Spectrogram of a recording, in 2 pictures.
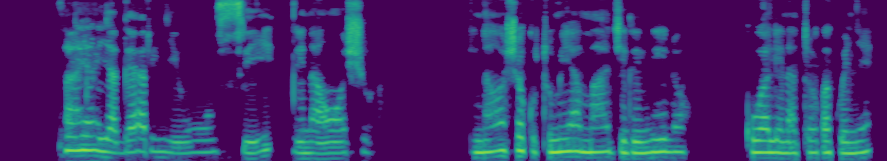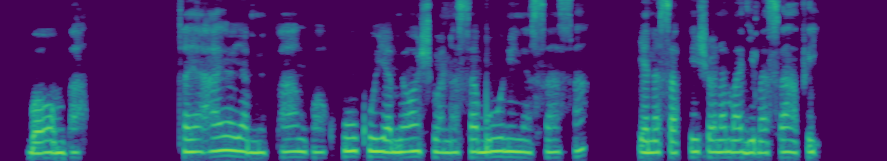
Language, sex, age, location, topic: Swahili, female, 18-24, Kisumu, finance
